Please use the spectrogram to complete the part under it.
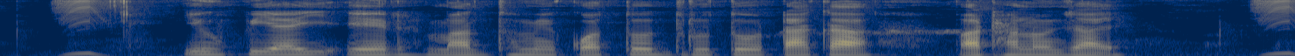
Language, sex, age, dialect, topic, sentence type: Bengali, male, 18-24, Rajbangshi, banking, question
